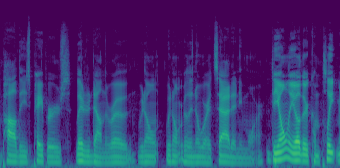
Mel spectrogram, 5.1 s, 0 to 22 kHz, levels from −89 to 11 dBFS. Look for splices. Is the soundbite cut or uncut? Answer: cut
